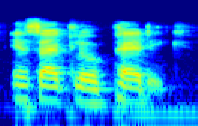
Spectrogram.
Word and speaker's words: encyclopedic: Encyclopedic. Here, this second syllable from the end, the letter E will sound as E because that syllable is stressed.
